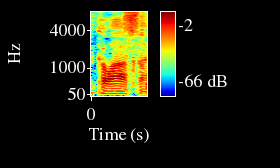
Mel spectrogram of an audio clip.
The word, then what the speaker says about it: Colossi: I don't know how to say it. – It's Colossi.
